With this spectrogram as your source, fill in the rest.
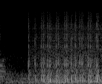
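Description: Machine gun fire from a bomber in the Bomber Crew video game: a short, continuous, rapid stream of loud shots that starts abruptly and runs to the end.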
